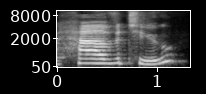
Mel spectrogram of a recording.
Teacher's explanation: The V sound changes to an F. I have to. And then the oo.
